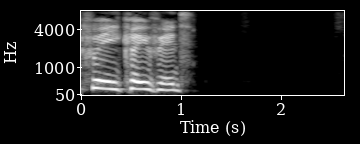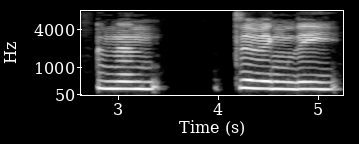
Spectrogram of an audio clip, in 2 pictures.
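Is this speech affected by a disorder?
Yes: Down syndrome.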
